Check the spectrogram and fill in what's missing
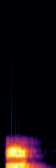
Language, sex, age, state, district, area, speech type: Bodo, male, 30-45, Assam, Kokrajhar, rural, conversation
